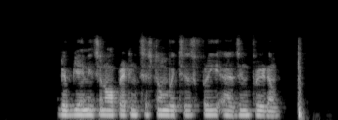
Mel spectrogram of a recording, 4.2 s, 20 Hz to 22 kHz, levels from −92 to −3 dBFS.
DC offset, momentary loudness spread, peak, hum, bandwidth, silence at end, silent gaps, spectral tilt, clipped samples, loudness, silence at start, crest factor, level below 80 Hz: under 0.1%; 8 LU; -14 dBFS; none; 7.2 kHz; 0.4 s; 3.59-3.71 s; -6.5 dB/octave; under 0.1%; -33 LUFS; 0.75 s; 20 dB; -66 dBFS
